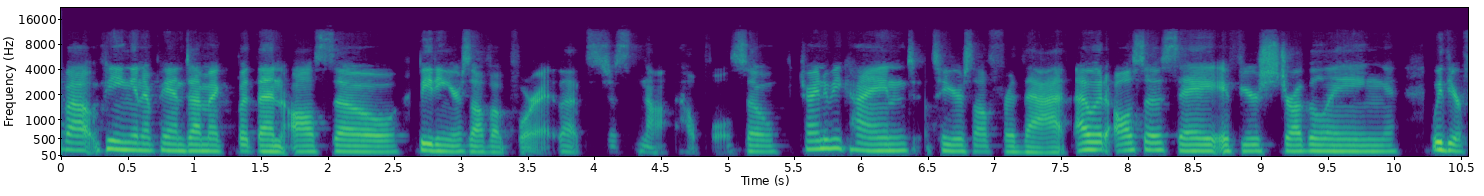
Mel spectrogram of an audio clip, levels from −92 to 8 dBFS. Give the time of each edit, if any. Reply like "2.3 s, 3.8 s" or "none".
none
